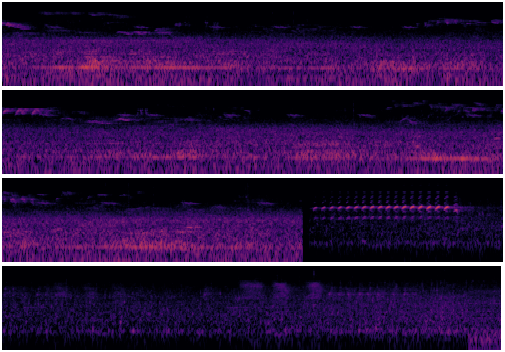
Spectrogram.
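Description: Small songbirds chirping and singing over a steady low background hum. About two-thirds of the way in, the sound cuts abruptly to a loud, rapid pulsing tone lasting about two seconds and growing louder, followed by quieter outdoor ambience.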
